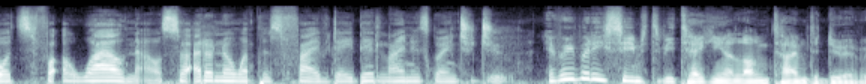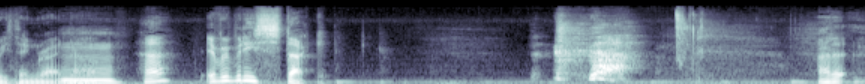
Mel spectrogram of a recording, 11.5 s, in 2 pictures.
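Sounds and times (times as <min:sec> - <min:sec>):
speech: 0:00.0 - 0:08.0, 0:11.2 - 0:11.5
sneeze: 0:09.4 - 0:10.4.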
